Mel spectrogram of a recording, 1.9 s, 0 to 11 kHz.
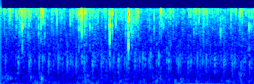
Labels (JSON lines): {"label": "biophony, rattle", "recorder": "SoundTrap 500"}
